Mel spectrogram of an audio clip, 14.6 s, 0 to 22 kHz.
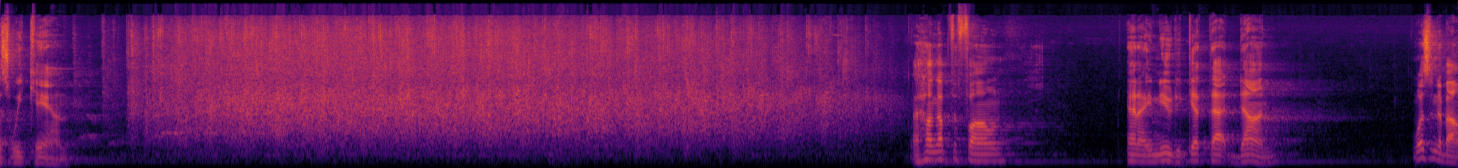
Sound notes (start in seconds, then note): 3.7 applause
